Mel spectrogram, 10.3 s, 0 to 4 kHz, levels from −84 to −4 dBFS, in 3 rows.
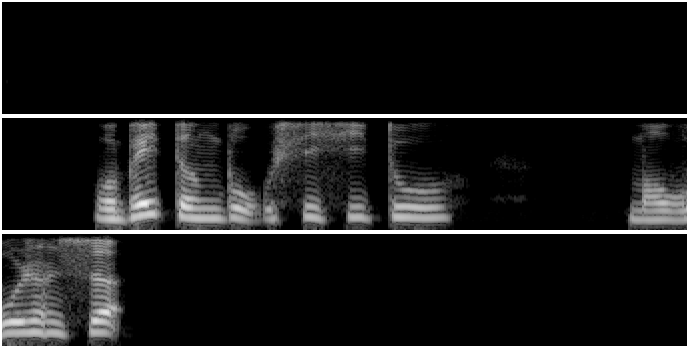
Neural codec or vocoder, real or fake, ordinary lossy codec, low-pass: codec, 16 kHz in and 24 kHz out, 0.4 kbps, LongCat-Audio-Codec, two codebook decoder; fake; Opus, 64 kbps; 3.6 kHz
